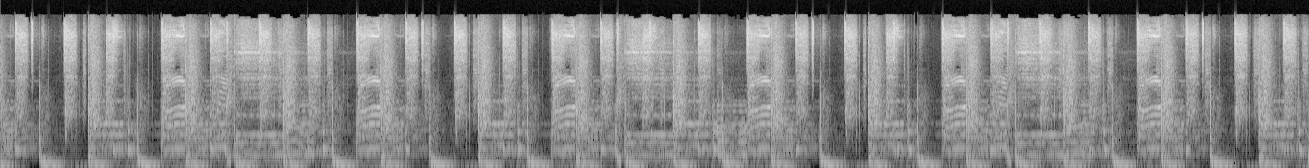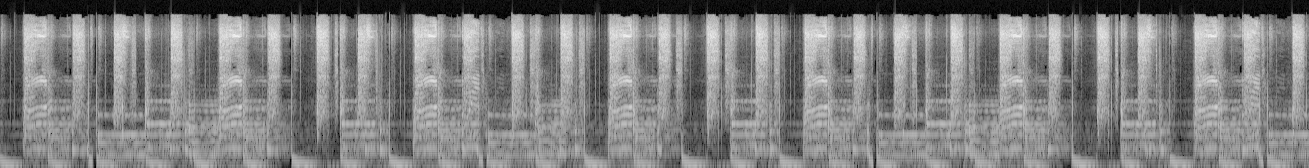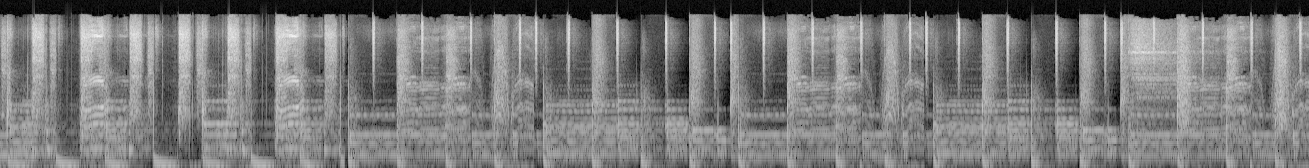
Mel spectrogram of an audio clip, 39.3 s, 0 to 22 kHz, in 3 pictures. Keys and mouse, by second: 0.8 f, 2.9 f, 3.4 f, 5.7 f, 6.1 f, 9.3 s, 9.5 f, 9.7 f, 10.3 f, 14.3 f, 15.2 Tab, 15.4 Tab, 17.2 s, 19.4 shift+f, 22.5-23.2 drag, 24.5 s, 24.6 shift+f, 26.4 shift+f, 31.1 shift+f, 32.6 s, 33.9 ctrl+z, 34.0 shift+f, 35.5 ctrl+z, 35.6 shift+f, 36.2-38.7 drag, 39.1-39.2 drag.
